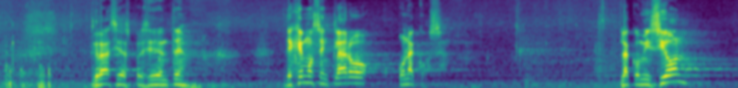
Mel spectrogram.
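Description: A man speaks with animation into a microphone, in a large echoing hall.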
